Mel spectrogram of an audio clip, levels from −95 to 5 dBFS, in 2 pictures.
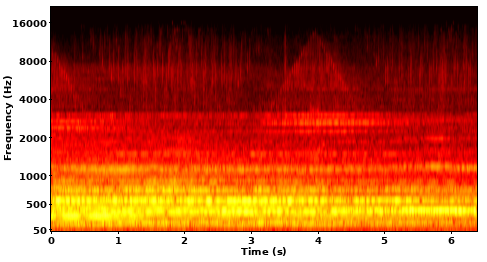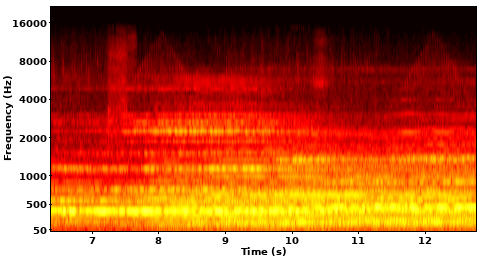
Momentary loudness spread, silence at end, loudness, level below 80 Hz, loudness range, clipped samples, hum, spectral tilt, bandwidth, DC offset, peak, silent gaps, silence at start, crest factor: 4 LU; 0 s; -19 LUFS; -50 dBFS; 2 LU; under 0.1%; none; -9 dB/octave; 7.2 kHz; under 0.1%; -6 dBFS; none; 0 s; 12 dB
